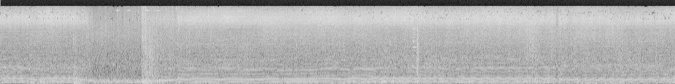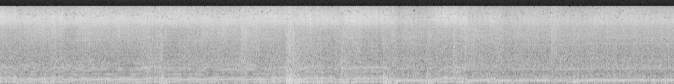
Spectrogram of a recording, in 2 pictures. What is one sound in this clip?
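Tyres rumble over rough grass and dirt, with occasional heavy thumps.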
